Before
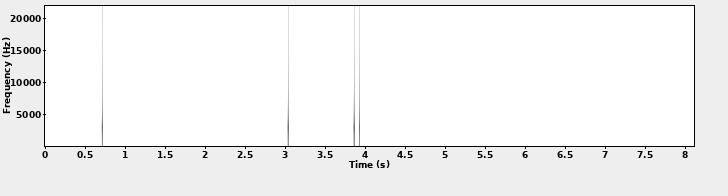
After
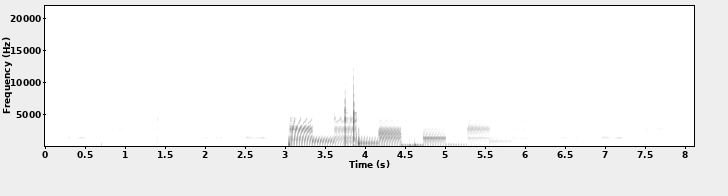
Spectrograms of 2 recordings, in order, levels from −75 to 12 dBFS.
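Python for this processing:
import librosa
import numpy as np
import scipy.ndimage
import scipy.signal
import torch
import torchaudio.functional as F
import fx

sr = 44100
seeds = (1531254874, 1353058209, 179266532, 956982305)

y = np.r_[np.sort(x[:len(x) // 32 * 32].reshape(-1, 32), axis=1).ravel(), x[len(x) // 32 * 32:]]
y = y + 0.61 * np.pad(y, (int(3.7 * sr / 1000.0), 0))[:len(y)]
y = fx.wow_flutter(y, sr, seeds[0], rate_hz=2.1, depth_cents=63.0)
y = fx.granulator(y, sr, seeds[1], grain_ms=198.0, per_s=5.8, spray_ms=16.0, spread_st=0)
y = fx.comb_fb(y, sr, f0_hz=210.0, decay_s=0.22, harmonics='odd', damping=0.0, mix_pct=40)
y = y + 10.0 ** (-8.5 / 20.0) * np.pad(y, (int(701 * sr / 1000.0), 0))[:len(y)]
y = fx.rev_spring(y, sr, rt60_s=3.6, pass_ms=(32,), chirp_ms=40, drr_db=6.0)
y = fx.filter_held_lowpass(y, sr, hz=3.6, low_hz=240.0, high_hz=4700.0)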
